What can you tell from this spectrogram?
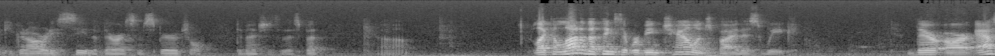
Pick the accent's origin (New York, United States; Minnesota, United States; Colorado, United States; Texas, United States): Minnesota, United States; I am a geologist. I come from Minnesota. Yes, there is geology in Minnesota.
